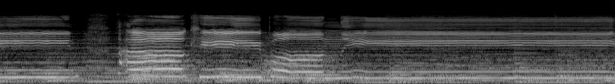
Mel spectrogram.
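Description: A small group of mostly women's voices singing a worship song in long held notes. They are accompanied by piano, acoustic guitar, mandolin and fiddle.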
